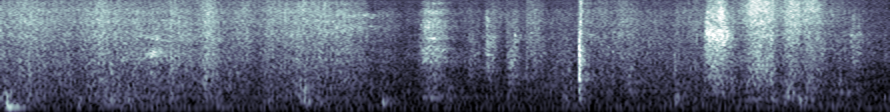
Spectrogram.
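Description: Soft rustling and handling noises as a notebook is held open on a blanket and its pages turned, with a dull thump at the start and a short sharp click about four seconds in.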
